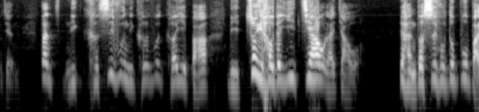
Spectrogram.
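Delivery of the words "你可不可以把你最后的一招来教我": ordinary delivery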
